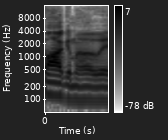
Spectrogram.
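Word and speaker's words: Fagemo: I know we weren't sure last week, but yep. Fagamo is the correct way to say it.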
